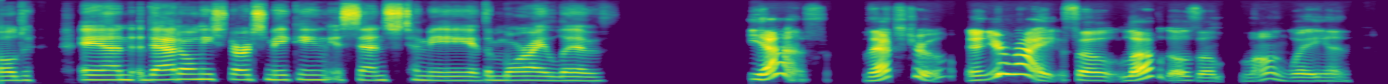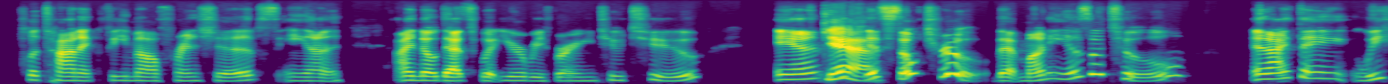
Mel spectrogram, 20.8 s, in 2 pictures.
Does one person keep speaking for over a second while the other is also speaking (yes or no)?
no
